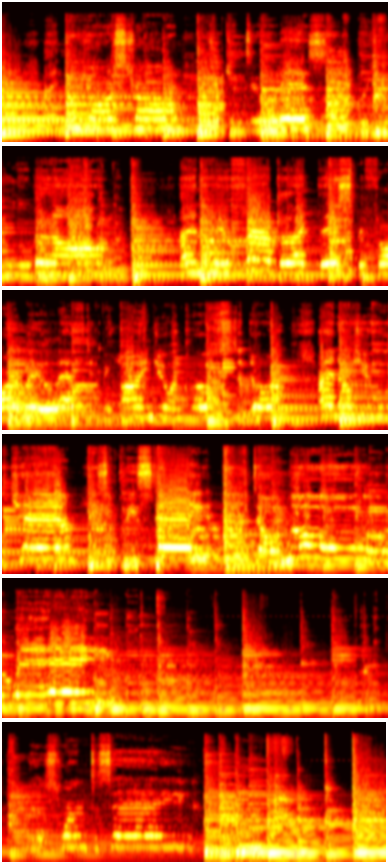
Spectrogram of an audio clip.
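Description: Acoustic guitar being strummed, playing the chords of a song.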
